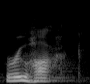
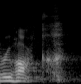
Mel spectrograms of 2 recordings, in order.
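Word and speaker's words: ruach (רוח): That word in Hebrew is ruach. And you only say it right if you get a little phlegm at the end, ruach, right?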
